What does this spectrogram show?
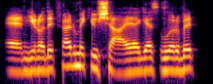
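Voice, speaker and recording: Guy hosting a podcast, mid pitch voice, reads the intro then chats easy with his guest. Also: fairly even intonation, rapid-fire. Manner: reads a scripted intro, then asks friendly conversational questions. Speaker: podcast host. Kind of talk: interview podcast chat.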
